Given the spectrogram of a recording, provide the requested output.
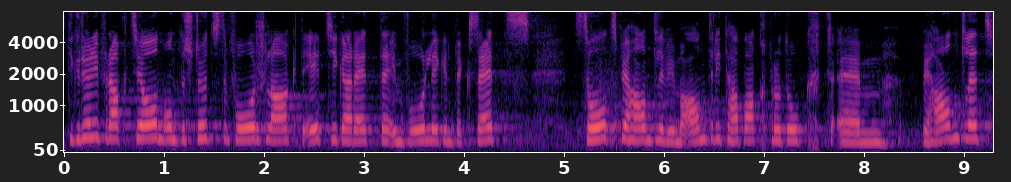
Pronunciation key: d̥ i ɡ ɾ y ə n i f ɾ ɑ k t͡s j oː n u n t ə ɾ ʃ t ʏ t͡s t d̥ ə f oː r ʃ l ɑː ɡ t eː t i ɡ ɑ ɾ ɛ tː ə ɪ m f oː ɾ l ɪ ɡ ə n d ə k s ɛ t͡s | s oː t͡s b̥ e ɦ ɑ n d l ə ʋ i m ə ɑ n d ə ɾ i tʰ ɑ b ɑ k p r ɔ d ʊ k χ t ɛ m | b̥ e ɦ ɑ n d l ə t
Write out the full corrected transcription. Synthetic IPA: d̥ i ɡ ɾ y ə n i f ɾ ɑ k t͡s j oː n ʊ n t ə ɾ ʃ t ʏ t͡s t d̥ ə f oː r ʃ l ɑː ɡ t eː t͡s i ɡ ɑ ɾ ɛ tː ə ɪ m f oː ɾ l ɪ ɡ ə n d ə k s ɛ t͡s | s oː t͡s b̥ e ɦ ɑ n d l ə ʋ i m ə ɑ n d ə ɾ i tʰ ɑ b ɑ k p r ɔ d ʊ k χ t ɛ m | b̥ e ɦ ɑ n d l ə t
